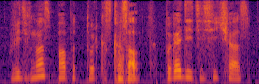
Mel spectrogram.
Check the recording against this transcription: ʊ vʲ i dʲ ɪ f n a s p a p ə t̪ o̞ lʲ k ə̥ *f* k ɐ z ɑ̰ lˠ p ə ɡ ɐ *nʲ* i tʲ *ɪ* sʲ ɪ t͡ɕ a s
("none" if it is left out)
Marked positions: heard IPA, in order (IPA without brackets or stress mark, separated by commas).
s, dʲ, ɪ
